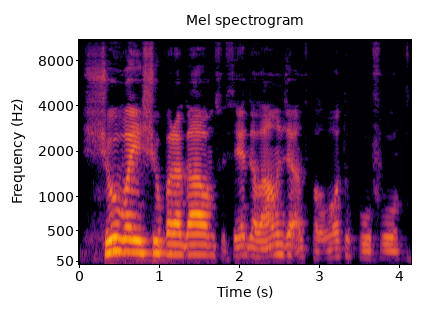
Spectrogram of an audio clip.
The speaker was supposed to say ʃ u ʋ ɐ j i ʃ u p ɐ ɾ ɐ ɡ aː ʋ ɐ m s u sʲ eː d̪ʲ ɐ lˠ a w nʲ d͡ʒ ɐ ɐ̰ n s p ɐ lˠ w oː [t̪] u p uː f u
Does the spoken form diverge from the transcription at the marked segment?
no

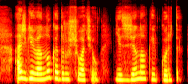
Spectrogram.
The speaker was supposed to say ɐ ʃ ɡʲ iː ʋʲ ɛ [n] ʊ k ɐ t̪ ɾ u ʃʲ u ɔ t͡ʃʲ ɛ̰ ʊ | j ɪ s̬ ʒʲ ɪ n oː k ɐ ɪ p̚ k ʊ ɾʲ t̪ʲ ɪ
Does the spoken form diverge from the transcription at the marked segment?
no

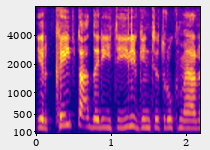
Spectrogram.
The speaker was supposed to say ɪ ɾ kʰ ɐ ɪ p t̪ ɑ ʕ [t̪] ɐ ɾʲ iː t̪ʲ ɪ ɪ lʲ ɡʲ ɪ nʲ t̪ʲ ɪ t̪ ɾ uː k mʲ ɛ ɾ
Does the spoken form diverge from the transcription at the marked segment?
yes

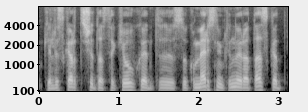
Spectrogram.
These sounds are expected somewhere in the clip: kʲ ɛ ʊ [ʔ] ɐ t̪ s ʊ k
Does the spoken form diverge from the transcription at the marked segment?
yes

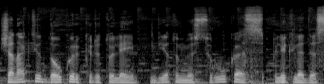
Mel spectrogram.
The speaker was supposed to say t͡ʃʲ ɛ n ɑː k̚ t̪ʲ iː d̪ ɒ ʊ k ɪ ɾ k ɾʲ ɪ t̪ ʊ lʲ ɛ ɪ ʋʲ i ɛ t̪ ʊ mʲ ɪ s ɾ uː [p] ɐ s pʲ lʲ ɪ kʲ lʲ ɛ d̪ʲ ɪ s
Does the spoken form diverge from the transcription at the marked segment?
yes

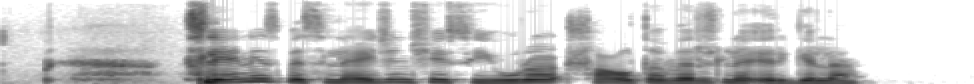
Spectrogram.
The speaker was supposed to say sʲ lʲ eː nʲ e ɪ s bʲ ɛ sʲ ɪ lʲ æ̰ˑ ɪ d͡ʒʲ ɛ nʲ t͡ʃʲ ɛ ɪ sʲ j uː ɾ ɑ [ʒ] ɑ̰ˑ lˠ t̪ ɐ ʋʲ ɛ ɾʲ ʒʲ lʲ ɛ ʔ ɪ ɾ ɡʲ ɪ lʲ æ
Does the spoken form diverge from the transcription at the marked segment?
yes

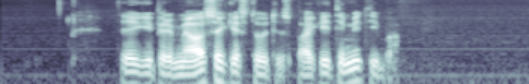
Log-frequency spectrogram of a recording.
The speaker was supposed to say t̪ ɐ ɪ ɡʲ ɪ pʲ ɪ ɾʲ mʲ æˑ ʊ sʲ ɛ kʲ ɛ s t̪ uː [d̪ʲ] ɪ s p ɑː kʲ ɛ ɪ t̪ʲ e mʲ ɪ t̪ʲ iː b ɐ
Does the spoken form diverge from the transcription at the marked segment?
yes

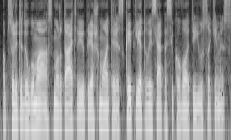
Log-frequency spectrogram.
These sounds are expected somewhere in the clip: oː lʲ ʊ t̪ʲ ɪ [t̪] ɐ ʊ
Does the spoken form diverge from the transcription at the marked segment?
yes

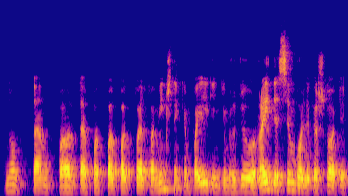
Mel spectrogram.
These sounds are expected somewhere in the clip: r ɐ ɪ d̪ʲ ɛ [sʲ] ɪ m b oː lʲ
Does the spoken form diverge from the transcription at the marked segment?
no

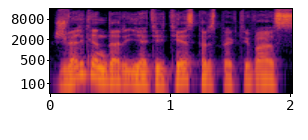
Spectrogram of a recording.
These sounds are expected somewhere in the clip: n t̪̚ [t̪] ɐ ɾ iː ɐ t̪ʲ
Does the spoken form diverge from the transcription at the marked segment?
yes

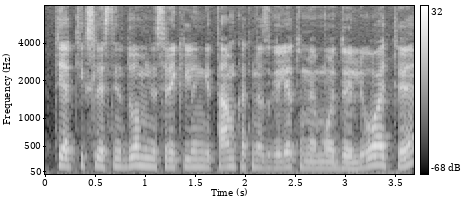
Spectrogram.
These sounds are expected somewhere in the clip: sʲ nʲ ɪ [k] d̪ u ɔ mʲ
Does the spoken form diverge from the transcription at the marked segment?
yes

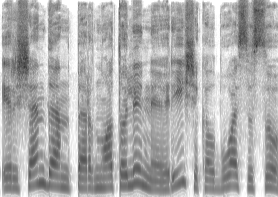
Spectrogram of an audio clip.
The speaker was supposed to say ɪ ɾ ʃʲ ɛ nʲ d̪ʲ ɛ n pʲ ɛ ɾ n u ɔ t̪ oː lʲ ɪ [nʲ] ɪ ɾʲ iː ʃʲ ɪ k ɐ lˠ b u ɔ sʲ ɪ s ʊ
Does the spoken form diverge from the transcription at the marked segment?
no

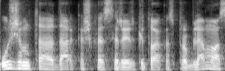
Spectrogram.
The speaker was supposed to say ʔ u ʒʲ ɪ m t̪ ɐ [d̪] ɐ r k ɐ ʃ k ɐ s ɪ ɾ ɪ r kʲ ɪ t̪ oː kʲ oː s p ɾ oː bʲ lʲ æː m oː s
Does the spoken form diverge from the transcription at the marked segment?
no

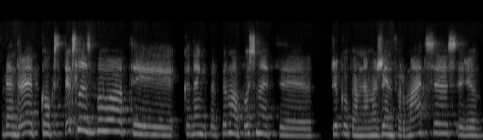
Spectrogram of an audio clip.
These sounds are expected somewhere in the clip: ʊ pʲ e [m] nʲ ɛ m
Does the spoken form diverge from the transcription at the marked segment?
no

